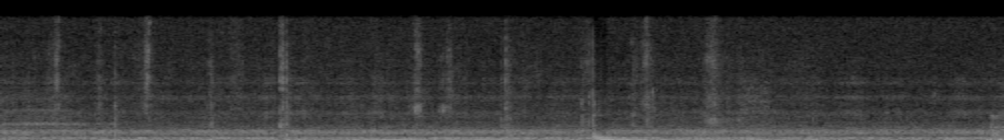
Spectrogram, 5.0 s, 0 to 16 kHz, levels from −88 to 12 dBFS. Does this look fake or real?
real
